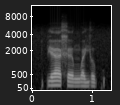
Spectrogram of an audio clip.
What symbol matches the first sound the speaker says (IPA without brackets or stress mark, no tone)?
pʲ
